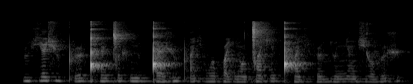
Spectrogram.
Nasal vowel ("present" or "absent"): present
